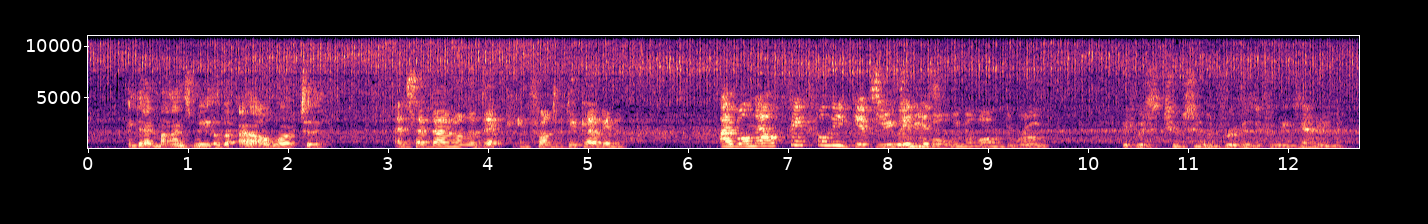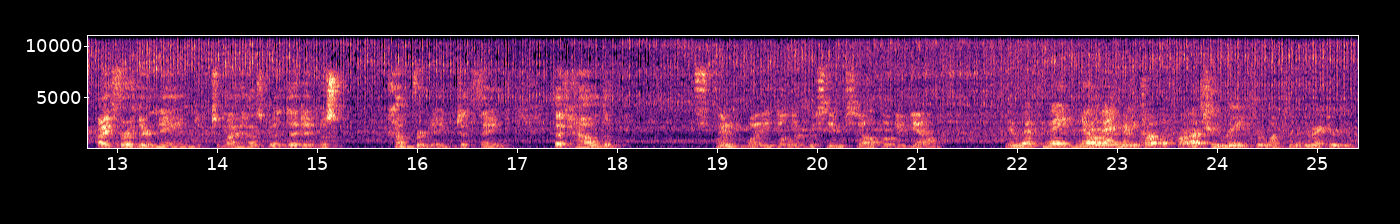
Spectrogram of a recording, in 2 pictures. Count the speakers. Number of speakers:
6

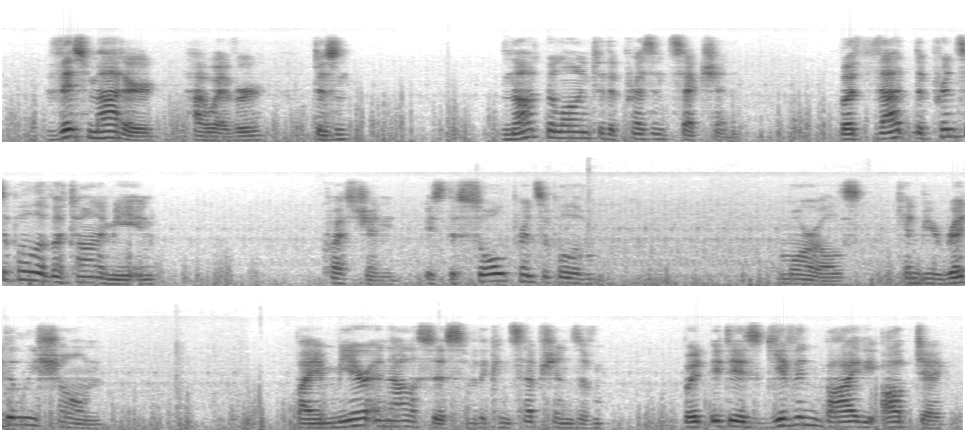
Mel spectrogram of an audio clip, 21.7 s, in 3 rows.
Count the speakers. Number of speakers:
1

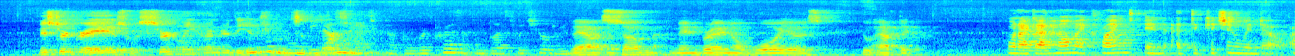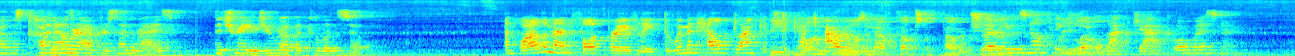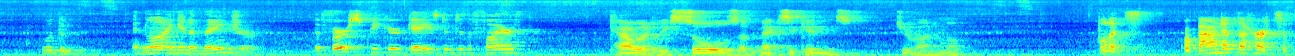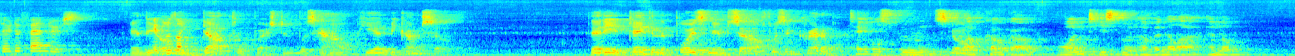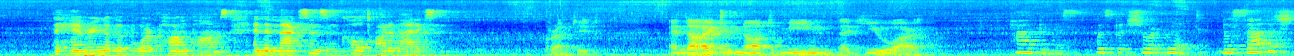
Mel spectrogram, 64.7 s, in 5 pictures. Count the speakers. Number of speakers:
9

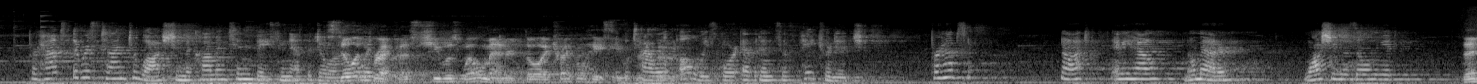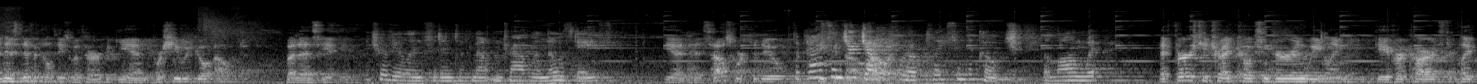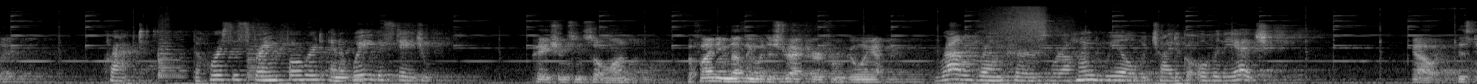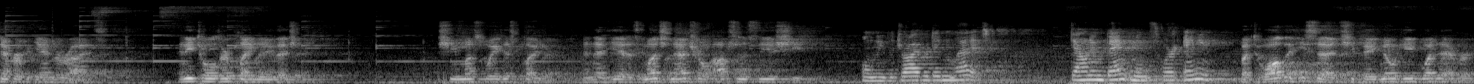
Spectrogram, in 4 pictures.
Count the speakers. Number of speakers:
2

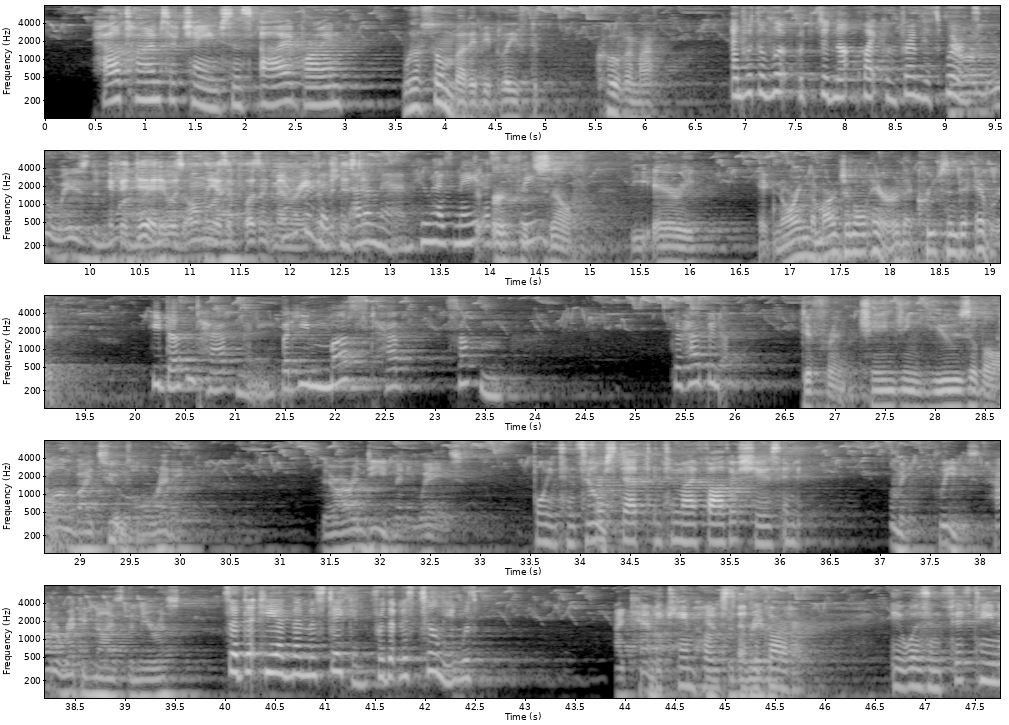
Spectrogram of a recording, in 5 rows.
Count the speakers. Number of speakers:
9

